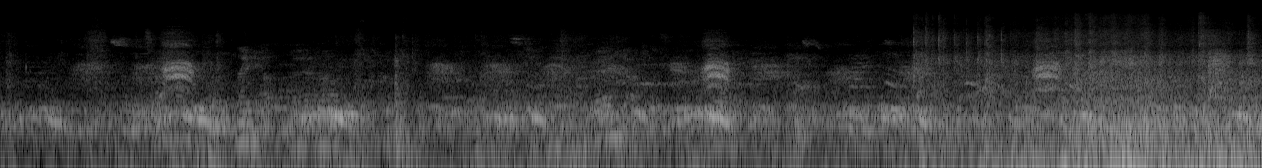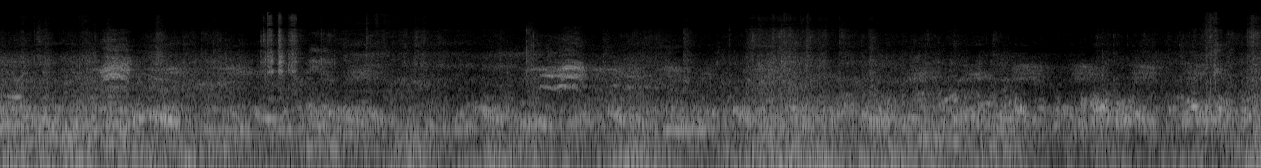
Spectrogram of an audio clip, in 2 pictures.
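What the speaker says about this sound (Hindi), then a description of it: "ये एक और लालपरी कबूतर है" Lalpari breeder pigeons from Kasur coo softly and repeatedly amid a busy loft, with a steady background rustle and murmur throughout.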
